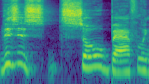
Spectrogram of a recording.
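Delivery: high voice cracking and breaking up in bafflement. Reacting to a man's text messages, so baffled the voice cracks. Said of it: "it's making my voice crack".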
